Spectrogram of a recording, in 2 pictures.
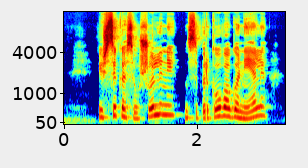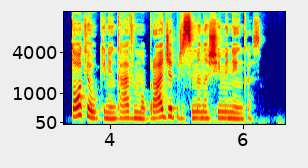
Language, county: Lithuanian, Kaunas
